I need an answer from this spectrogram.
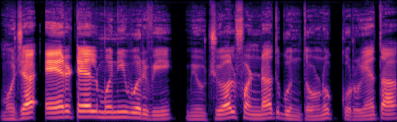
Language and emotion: Goan Konkani, neutral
